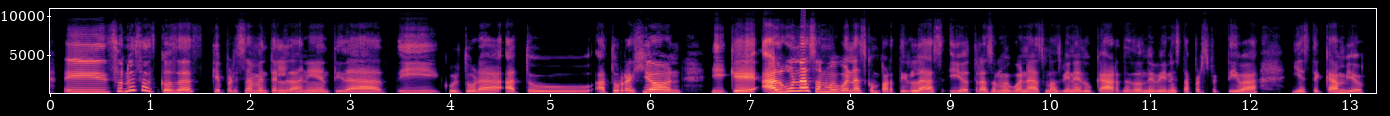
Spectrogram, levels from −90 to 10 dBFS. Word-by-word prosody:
Y 265 Hz, 0 st, +2 dB
son 360 Hz, +7 st, -4 dB
esas 460 Hz, -7 st, -1 dB
cosas 245 Hz, +6 st, -1 dB
que 225 Hz, -, -5 dB
precisamente 210 Hz, +1 st, -5 dB
le 215 Hz, -4 st, -5 dB
dan 185 Hz, +2 st, -3 dB
identidad 180 Hz, 0 st, -2 dB
y 195 Hz, -3 st, -6 dB
cultura 195 Hz, +2 st, -2 dB
a 185 Hz, -, +3 dB
tu 180 Hz, 0 st, -8 dB
a 200 Hz, -, 0 dB
tu 215 Hz, -, -4 dB
región 250 Hz, +2 st, +2 dB, 0.3 s
y 205 Hz, -, -6 dB
que 200 Hz, -1 st, +5 dB
algunas 370 Hz, +10 st, +9 dB
son 305 Hz, -4 st, +1 dB
muy 280 Hz, -1 st, 0 dB
buenas 220 Hz, -2 st, +1 dB
compartirlas 200 Hz, +4 st, -2 dB
y 190 Hz, -1 st, -6 dB
otras 190 Hz, +2 st, -3 dB
son 195 Hz, -1 st, -7 dB
muy 195 Hz, 0 st, -4 dB
buenas, 190 Hz, +1 st, -2 dB
más 185 Hz, 0 st, -5 dB
bien 185 Hz, +1 st, -5 dB
educar 190 Hz, +1 st, 0 dB
de 200 Hz, -2 st, -11 dB
dónde 185 Hz, 0 st, -5 dB
viene 180 Hz, +1 st, -5 dB
esta 190 Hz, -1 st, -7 dB
perspectiva 180 Hz, +2 st, -4 dB, 0.3 s
y -, -, -8 dB
este 180 Hz, -1 st, -9 dB
cambio. 190 Hz, -6 st, -1 dB
195 Hz, 175 wpm, -22 LUFS, 185-225 Hz, 0.3 s, algunas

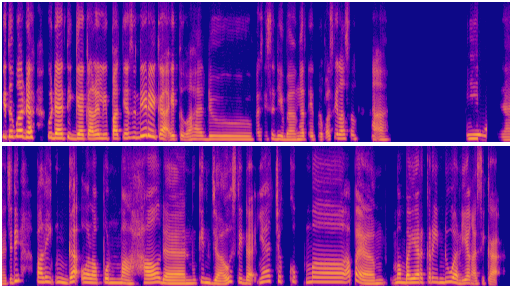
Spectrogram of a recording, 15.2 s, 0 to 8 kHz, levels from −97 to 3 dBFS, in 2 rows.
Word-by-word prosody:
Itu 335 Hz, 0 st, +3 dB
mah 345 Hz, -, +9 dB
udah 295 Hz, +1 st, +7 dB, 0.2 s
udah 255 Hz, -3 st, +7 dB
3 230 Hz, 0 st, +2 dB
kali 220 Hz, 0 st, +4 dB
lipatnya 235 Hz, +2 st, +2 dB
sendiri, 365 Hz, +4 st, +5 dB
Kak, 235 Hz, -, +4 dB
itu, 190 Hz, -, -7 dB
waduh 185 Hz, -1 st, -3 dB
pasti 190 Hz, -1 st, -14 dB
sedih 190 Hz, -4 st, -3 dB
banget 175 Hz, +2 st, -2 dB
itu 175 Hz, -2 st, -12 dB
pasti 190 Hz, -, -7 dB
langsung 225 Hz, -2 st, -4 dB, 0.3 s
heeh. 170 Hz, -2 st, -4 dB, 1.2 s
Iya, 200 Hz, -8 st, -3 dB, 0.2 s
jadi 315 Hz, -, 0 dB, 0.3 s
paling 260 Hz, 0 st, +1 dB
enggak 250 Hz, +3 st, +3 dB
walaupun 220 Hz, 0 st, 0 dB, 0.2 s
mahal 215 Hz, +4 st, +1 dB
dan 175 Hz, -1 st, +3 dB
mungkin 205 Hz, +6 st, -6 dB
jauh 170 Hz, -, +1 dB
setidaknya 230 Hz, 0 st, -3 dB, 0.2 s
cukup 280 Hz, -1 st, -9 dB, 0.2 s
me 270 Hz, 0 st, -2 dB, 0.5 s
apa -, -, -2 dB
ya, 175 Hz, -, +3 dB, 0.4 s
membayar 230 Hz, 0 st, +3 dB
kerinduan 245 Hz, -2 st, -1 dB
iya 190 Hz, -, -1 dB
enggak 155 Hz, -, -5 dB
sih, -, -, -14 dB
Kak? -, -, -2 dB
220 Hz, 150 wpm, -23 LUFS, 185-245 Hz, 1.2 s, mah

